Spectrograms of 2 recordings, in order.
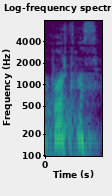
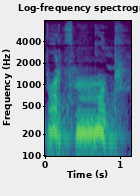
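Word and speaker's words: Portsmouth: все знают а вот они говорят что надо произносить портсмут портсмут но ток так никто не произносит говорят порт масс английское произношение порт масс и никуда не деться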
